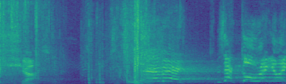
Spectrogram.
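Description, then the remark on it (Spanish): In a film scene, a sudden loud crash of a glass window breaking cuts through midway, followed by a bright scattering ring; voices can be heard shouting before and after the impact. “Ve, por ejemplo, ahí rompió el vidrio, pero no lo mató el tipo que estaba atrás el vidrio.”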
